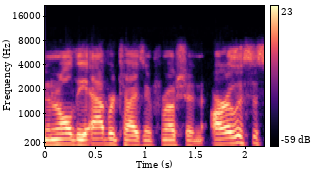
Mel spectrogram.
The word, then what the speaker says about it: ARLI$$: title uh and in all the advertising promotion our list is spelled with two dollar signs instead of s's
